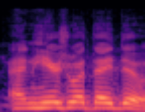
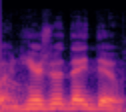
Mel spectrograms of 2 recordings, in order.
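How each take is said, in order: First: "they" pushed louder, with a falling end; stress on they. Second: Said in the usual way. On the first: Shown as a demonstration. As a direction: lean hard on "they" in "here's what they do".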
